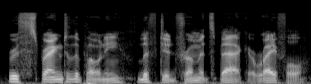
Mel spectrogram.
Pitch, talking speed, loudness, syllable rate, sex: 95 Hz, 210 wpm, -20 LUFS, 5.0 syllables/s, male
